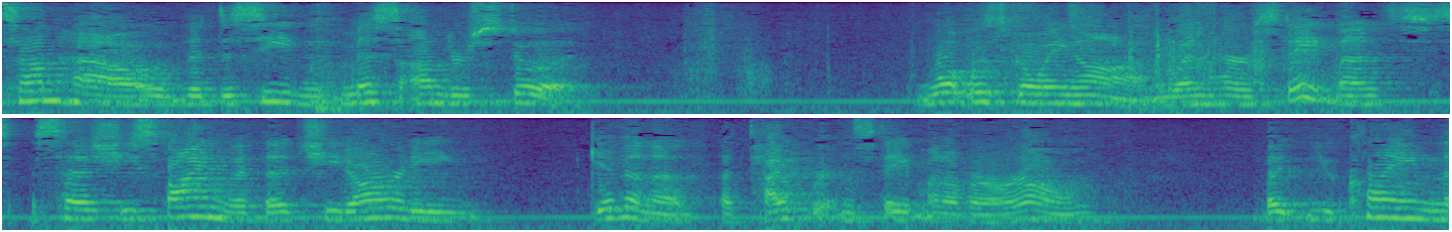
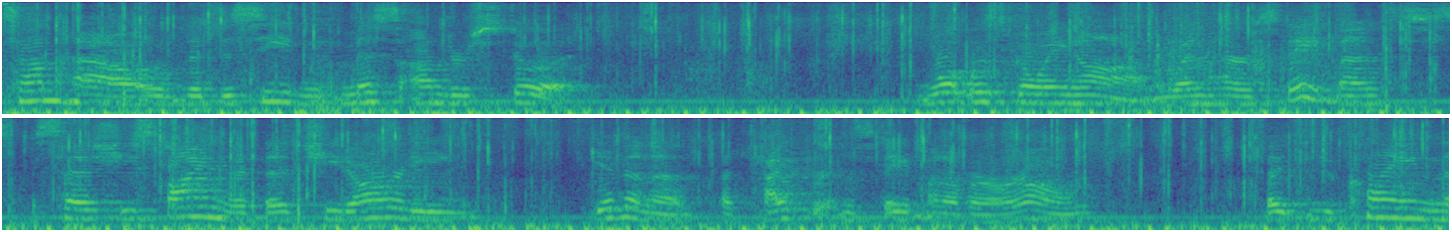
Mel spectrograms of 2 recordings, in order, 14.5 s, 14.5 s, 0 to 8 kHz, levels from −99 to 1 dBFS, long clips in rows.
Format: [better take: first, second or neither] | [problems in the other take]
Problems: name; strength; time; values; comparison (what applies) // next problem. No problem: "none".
first | background sound (Crumpling, crinkling); 2 dB below the speech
